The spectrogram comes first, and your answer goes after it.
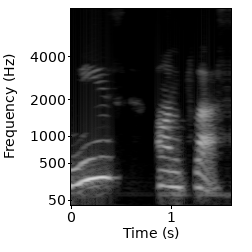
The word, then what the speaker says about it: mise en place: class, and I think the French pronunciation is mise en place, and it's everything in place.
